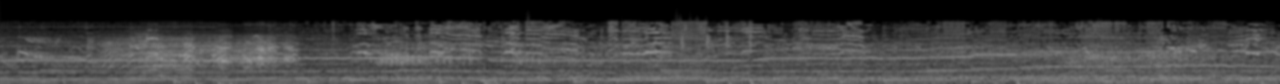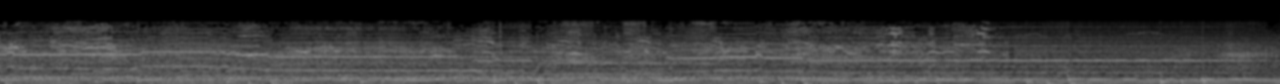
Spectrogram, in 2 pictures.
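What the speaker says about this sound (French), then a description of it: "ici c'est d'abord le domaine des pingouins tordas, guillemots de Troil, mouettes tridactyles et fous de bassin" A crowded Shetland seabird cliff colony of razorbills, guillemots, kittiwakes and gannets keeps up a dense, continuous chorus of harsh cries, growls and wailing calls, loud and layered throughout with no talking.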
